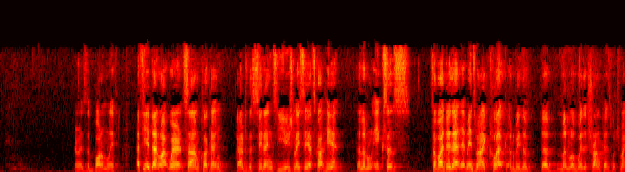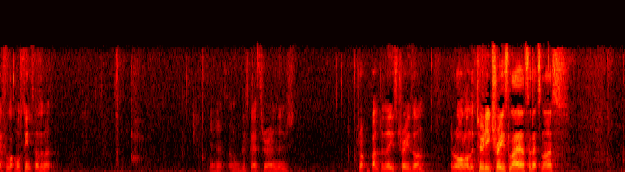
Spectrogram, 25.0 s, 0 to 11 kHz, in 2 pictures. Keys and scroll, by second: 0.8 super+z, 3.0 super+z, 23.1 super+l.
